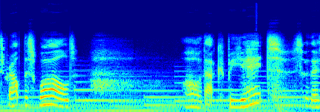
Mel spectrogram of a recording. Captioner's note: gasp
